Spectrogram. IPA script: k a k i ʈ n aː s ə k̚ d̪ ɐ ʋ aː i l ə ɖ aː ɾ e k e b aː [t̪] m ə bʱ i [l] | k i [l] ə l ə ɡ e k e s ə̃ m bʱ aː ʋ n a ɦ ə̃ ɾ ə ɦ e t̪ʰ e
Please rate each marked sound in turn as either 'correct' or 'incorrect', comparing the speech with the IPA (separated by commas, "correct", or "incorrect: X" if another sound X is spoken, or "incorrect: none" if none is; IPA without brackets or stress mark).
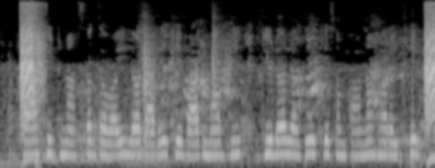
incorrect: d̪, incorrect: none, incorrect: ɽ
